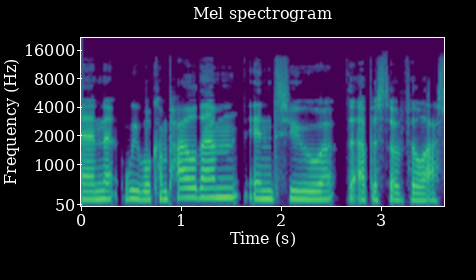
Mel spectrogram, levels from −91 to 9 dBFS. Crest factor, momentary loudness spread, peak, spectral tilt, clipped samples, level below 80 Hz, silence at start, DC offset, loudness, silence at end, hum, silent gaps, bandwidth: 16 dB; 5 LU; -2 dBFS; -5.5 dB/octave; under 0.1%; -64 dBFS; 0 s; under 0.1%; -20 LUFS; 0 s; none; none; 13.5 kHz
